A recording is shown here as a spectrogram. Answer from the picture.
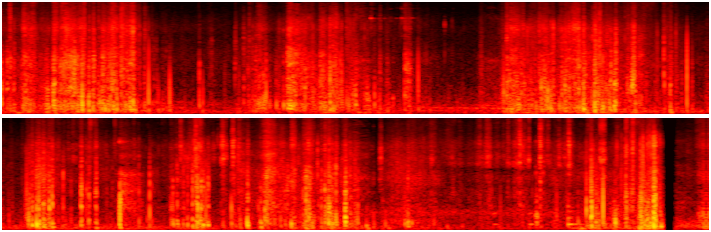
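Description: Footsteps crunching in snow and the rustle of a gloved hand and clothing, coming in irregular bursts with short pauses between.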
